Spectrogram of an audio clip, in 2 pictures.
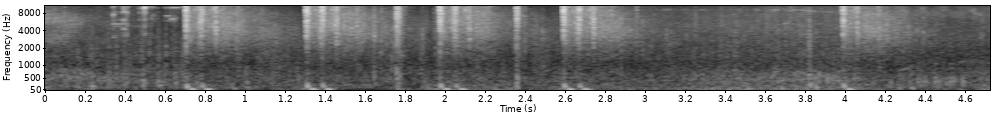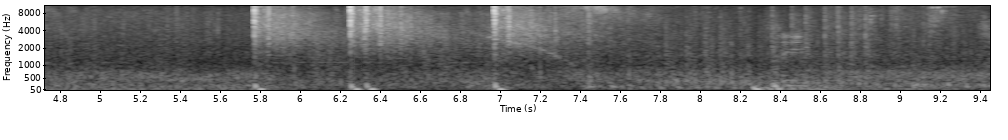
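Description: Rapid bursts of gunfire and sharp sniper shots ring out in a shooter video game, irregular cracks of varying loudness over a busy background, with no speech.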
